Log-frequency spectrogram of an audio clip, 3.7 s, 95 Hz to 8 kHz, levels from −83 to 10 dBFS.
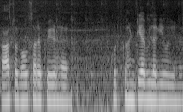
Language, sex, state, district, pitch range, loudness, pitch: Hindi, male, Chhattisgarh, Raipur, 140-150 Hz, -16 LUFS, 145 Hz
